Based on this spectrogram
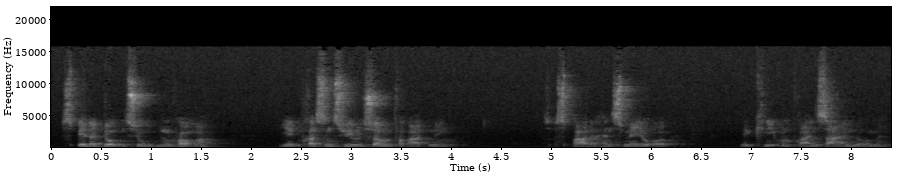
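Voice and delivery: low, hushed spoken-word delivery with pauses between short lines; restrained spoken-word poem; poetry recitation. Acted. Recites a dark fairy-tale poem.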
